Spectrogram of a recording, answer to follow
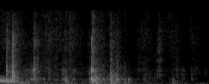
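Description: Unboxing sounds: a cardboard box and plastic wrapping rustling and knocking as a phone stand is pulled out, with a few sharp clicks, the loudest just after the start and about a second in.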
